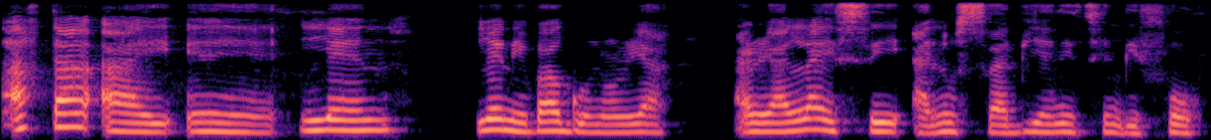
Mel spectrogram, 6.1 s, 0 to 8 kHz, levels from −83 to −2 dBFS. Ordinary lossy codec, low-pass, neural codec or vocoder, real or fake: none; 7.2 kHz; codec, 16 kHz in and 24 kHz out, 2.2 kbps, FireRedTTS-2 codec; fake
